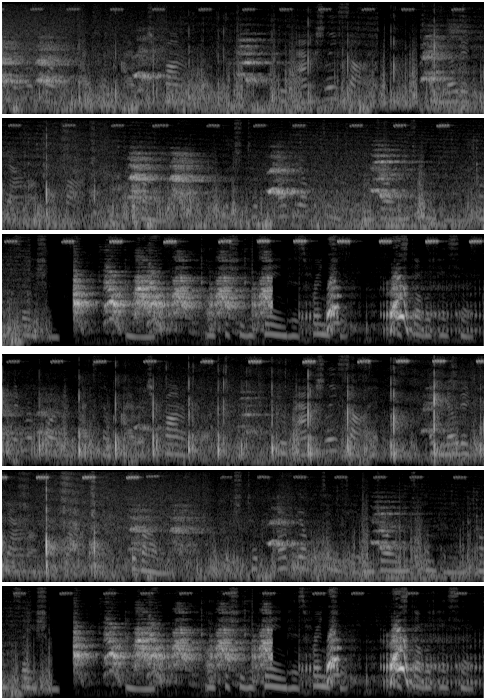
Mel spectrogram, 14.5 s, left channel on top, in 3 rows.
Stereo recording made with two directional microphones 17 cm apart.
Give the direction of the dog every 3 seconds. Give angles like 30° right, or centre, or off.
50° left, 50° left, 30° left, 10° left, 20° right.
